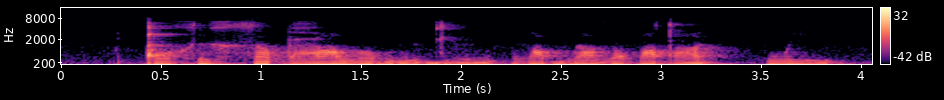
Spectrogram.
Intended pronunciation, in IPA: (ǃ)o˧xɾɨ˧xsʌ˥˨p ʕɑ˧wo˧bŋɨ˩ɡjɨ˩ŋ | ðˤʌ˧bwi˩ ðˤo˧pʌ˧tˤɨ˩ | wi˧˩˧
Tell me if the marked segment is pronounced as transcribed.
yes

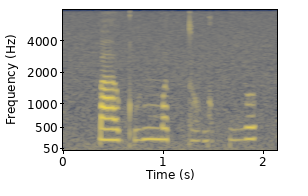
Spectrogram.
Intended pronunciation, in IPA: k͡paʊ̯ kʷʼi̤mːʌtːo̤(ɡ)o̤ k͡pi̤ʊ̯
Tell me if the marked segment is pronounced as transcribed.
yes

